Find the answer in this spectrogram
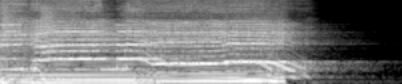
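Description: Pop-punk band recording in which sustained female voices hold a note, step down and slide lower over a held low chord. The sound then dies away to silence about three seconds in.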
